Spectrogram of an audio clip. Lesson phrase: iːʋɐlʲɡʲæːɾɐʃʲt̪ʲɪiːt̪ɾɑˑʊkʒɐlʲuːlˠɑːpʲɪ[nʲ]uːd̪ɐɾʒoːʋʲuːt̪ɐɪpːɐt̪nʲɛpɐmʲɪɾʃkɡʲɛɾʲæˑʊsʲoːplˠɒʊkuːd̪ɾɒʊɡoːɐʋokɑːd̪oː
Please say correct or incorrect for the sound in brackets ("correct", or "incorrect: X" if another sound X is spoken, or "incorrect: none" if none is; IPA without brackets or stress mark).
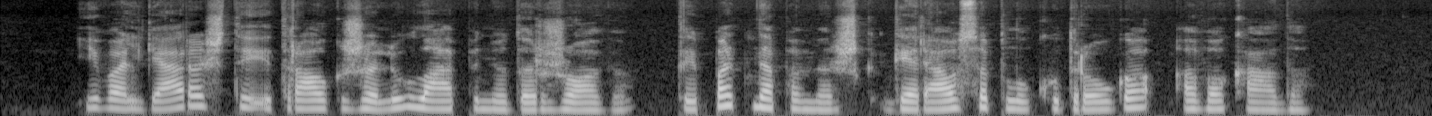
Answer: correct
